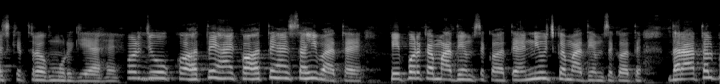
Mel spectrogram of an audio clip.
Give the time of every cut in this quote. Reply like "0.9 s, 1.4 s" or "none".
1.2 s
